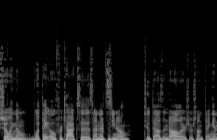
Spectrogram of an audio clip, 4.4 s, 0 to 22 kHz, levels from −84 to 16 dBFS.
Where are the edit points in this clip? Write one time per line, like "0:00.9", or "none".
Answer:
none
